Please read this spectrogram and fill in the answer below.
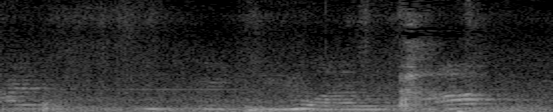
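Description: Faint talking in the background, a child's voice among it, with a soft click about a second and a half in.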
